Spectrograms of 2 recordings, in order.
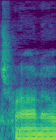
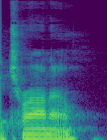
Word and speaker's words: Toronto: We just don't pronounce the the second T. We just say Toronto.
